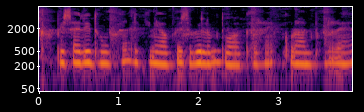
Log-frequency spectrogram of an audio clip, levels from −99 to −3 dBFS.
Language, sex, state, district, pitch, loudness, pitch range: Hindi, female, Uttar Pradesh, Hamirpur, 240 Hz, -41 LUFS, 230-250 Hz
